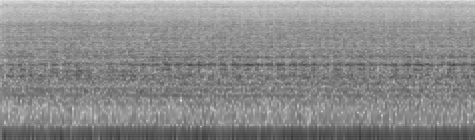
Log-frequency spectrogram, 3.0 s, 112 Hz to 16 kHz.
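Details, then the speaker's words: 2009 Chevy Silverado at idle, power steering already bled and tested, whine first blamed on the power steering pump: thin, steady high-pitched whine of constant pitch over an even idle. "you hear that whining down and it was trying to play me for being the power steering pump"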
